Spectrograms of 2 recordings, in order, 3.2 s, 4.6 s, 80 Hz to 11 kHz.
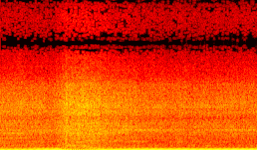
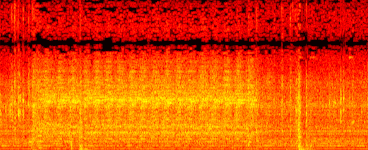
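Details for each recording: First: ZAZ Slavuta 1.2 carburetted engine with 2nd-generation LPG kit, cold start on gas in winter (around -11°C outside, freezing garage), reducer warmed to about body temperature, clutch held in: steady even low hum, no misses or knocks; normal cold idle. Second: Slavuta 1.2 carburettor car on second-generation LPG, cold winter start: steady cranking that never catches and no engine firing, because the gas reducer is still too cold; owner warms the reducer before retrying.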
